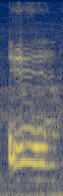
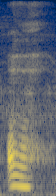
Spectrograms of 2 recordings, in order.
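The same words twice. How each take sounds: First: High, loud blowfish-style "Oh!"; puffed-up pufferfish noise. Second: High squealed blowfish "Oh!"; puffed-up pufferfish noise. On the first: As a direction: puff up and squeal "Oh!". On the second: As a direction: puff your cheeks and squeak "Oh!". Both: Retold or imitated. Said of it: "make the blowfish noise".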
